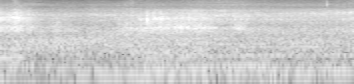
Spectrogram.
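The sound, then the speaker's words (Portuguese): A loud, noisy motorcycle engine roars as it passes, heard from a rooftop slab, its droning rumble steady and strong throughout the few seconds, with no voices heard. “E eu falei, mano, às vezes a, a gente tem que parar o que nós tá fazendo, para o que você tá fazendo e para de falar também quando passa uma moto barulhenta dessa.”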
